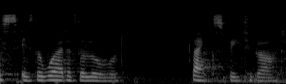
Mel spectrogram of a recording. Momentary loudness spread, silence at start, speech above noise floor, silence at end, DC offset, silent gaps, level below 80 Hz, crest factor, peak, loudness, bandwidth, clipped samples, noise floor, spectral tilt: 6 LU; 0 s; 28 dB; 0 s; under 0.1%; none; -76 dBFS; 22 dB; -22 dBFS; -42 LUFS; 11 kHz; under 0.1%; -71 dBFS; -4.5 dB/octave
